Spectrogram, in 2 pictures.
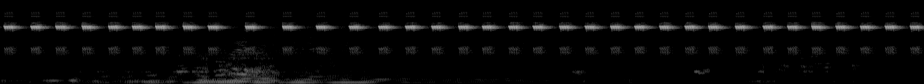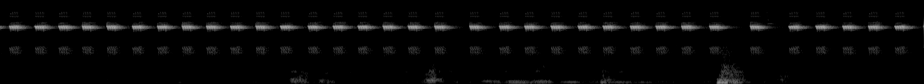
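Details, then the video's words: Pet cricket kept at home, chirping steadily with high, shrill pulses, close to four per second, without pause. Faint low thumps and brief handling noises sit in the background. "cricket background noise"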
